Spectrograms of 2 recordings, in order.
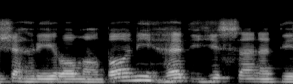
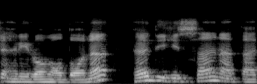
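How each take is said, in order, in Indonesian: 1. Ramadan dan sanat sama-sama berakhiran vokal i. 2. Ramadan dan sanat sama-sama berakhiran vokal a. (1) "setelahnya harus menjadi mudhof ilaih" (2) "Kalau mau dibaca Ramadana"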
